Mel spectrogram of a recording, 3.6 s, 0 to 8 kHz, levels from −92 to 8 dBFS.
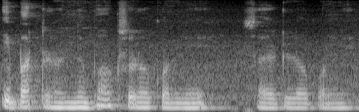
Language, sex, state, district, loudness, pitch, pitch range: Telugu, male, Andhra Pradesh, Manyam, -15 LUFS, 125 Hz, 125-130 Hz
